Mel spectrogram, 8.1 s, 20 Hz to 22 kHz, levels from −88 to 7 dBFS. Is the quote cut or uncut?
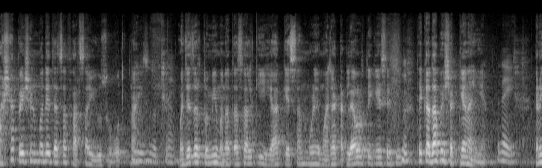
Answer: uncut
